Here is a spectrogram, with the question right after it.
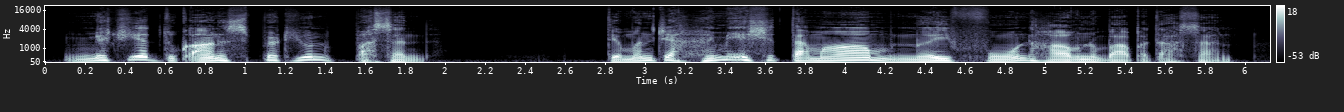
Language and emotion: Kashmiri, happy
